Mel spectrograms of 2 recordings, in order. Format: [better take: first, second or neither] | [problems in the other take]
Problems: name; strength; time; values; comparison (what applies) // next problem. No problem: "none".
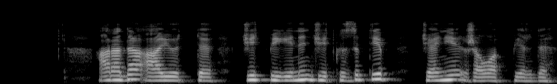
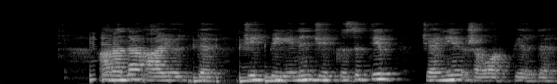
first | background sound (Electric guitar); 6 dB below the speech // room echo; dies away in 0.4 s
